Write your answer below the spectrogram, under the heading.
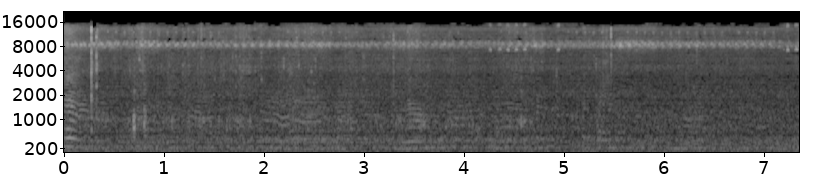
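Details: Steady low hum of many bees from a wild hive being collected, a dense droning buzz throughout with faint high whine above and a few soft knocks of handling.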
